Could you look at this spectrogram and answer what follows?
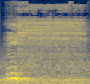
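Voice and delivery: Ish with the ch hissed unvoiced through spread lips; German ish. Shown as a demonstration. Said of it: "So try with me".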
